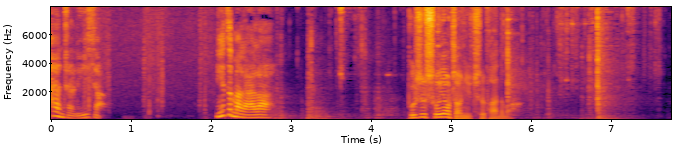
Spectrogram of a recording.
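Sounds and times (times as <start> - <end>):
speech: 0.0 - 0.8, 2.1 - 3.0, 4.5 - 5.9
door pushed open: 2.4 - 7.6
keys jingling: 2.4 - 7.7
lock turning with a metallic clack: 2.4 - 7.7.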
